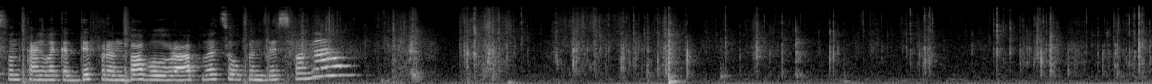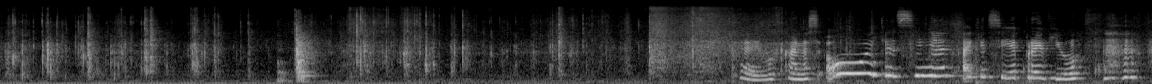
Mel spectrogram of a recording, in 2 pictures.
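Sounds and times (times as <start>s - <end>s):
plastic packaging crinkling: 2.2s - 23.0s
scissors cutting plastic: 6.4s - 17.4s.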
